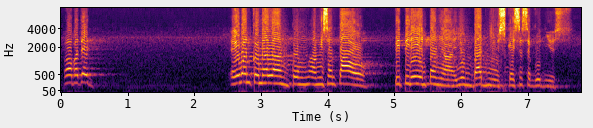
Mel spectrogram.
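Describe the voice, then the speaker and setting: Filipino pastor guy preaching, really high voice, long church reverb, keeps checking in w the crowd. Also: steady tone, measured pace, long pauses. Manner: mixes Tagalog and English, keeps asking the congregation "right?". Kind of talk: preaching a sermon. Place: church sanctuary.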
